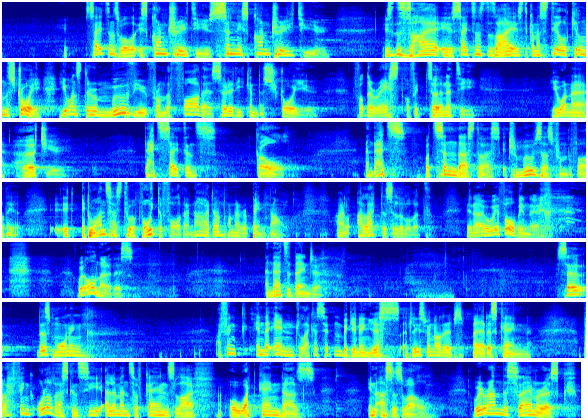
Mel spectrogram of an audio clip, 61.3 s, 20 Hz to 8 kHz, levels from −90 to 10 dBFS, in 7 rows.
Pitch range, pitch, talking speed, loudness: 110-155 Hz, 125 Hz, 145 wpm, -25 LUFS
